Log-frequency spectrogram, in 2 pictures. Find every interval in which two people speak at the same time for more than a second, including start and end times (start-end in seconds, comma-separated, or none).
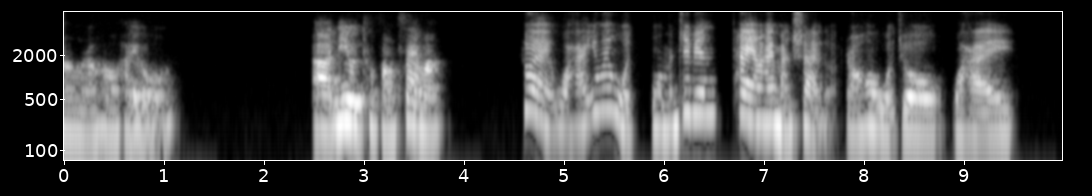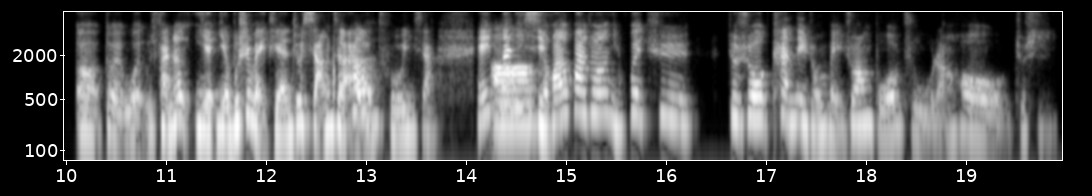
none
